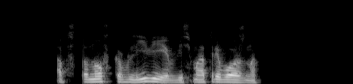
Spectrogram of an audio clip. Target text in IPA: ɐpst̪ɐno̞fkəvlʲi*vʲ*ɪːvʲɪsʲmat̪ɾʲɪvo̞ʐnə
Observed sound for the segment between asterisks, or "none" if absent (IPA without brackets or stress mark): vʲ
